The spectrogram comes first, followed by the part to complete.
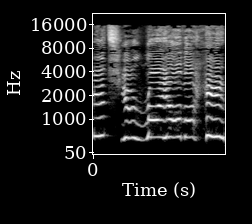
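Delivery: very high, very loud, drawn-out ghost shriek. A pair of ghosts cry out as they disappear, screaming. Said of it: "they screamed as they disappeared".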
